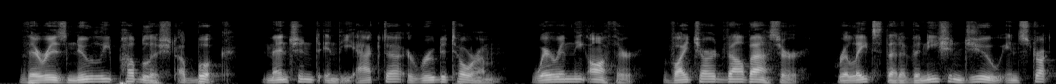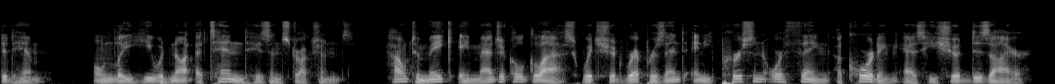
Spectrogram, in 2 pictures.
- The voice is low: Yes, low, 100 Hz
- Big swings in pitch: No, average, 4.7 semitones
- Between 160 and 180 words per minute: No, slow, 135 wpm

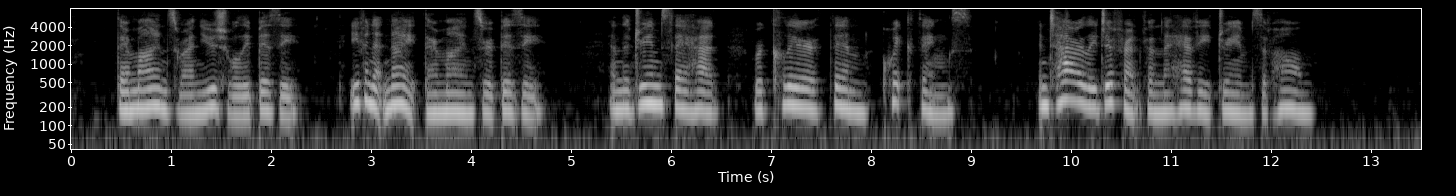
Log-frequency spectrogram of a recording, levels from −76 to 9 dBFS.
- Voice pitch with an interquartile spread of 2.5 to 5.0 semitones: Yes, average, 3.5 semitones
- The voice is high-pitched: No, medium, 180 Hz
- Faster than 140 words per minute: No, slow, 135 wpm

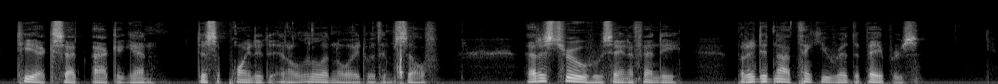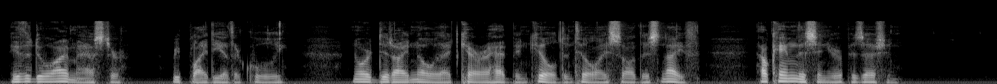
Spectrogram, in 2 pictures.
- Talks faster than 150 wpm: Yes, average, 160 wpm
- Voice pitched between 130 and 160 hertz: No, low, 100 Hz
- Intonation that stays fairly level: No, average, 3.6 semitones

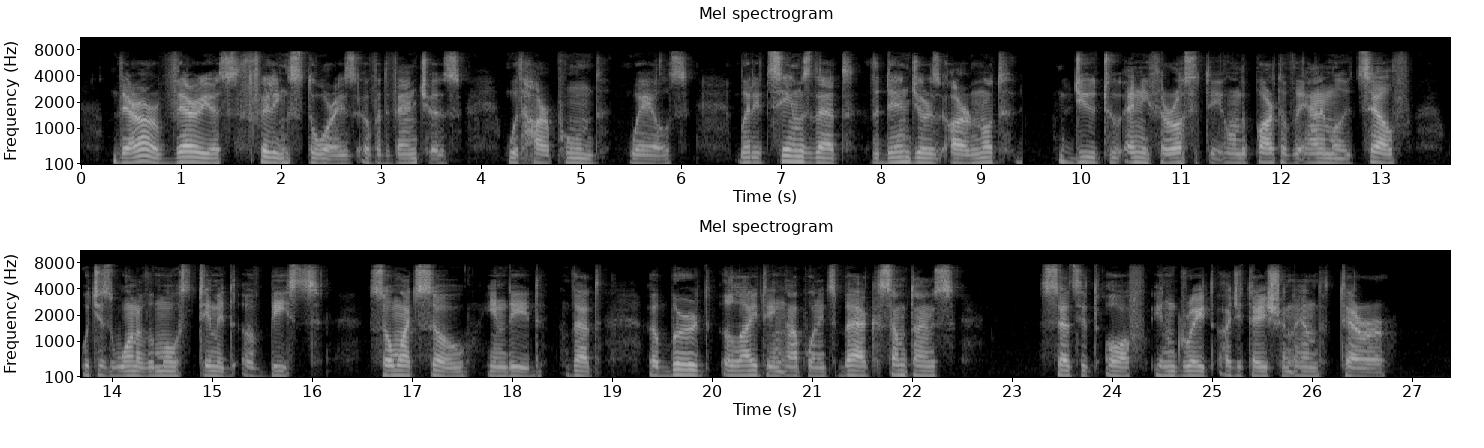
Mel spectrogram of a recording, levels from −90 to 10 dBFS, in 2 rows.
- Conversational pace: No, slow, 125 wpm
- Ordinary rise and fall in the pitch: No, narrow, 1.8 semitones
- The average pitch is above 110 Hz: Yes, low, 120 Hz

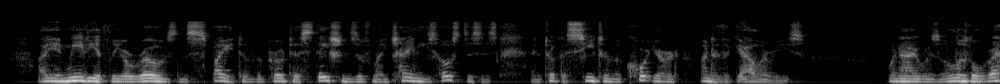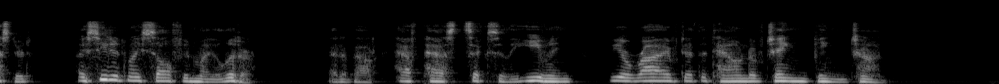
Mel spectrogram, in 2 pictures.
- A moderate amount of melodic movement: Yes, average, 3.9 semitones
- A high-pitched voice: No, low, 135 Hz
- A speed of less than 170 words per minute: Yes, average, 155 wpm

